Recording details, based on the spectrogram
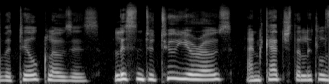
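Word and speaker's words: deux euros: 2 euros On paper that S at the end is silent, but in front of a vowel it wakes up as a Z.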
